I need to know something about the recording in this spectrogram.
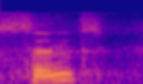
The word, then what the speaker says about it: Saint: We were sending all these names, and she sent St. Vincent, but it's pronounced Saint, and I knew you were going to see Saint and go, do you remember that?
